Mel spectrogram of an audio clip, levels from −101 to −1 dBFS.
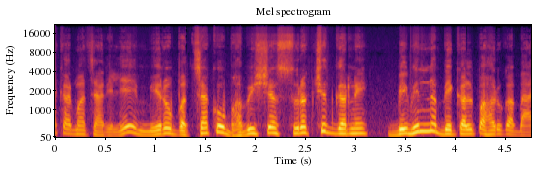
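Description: From 0.61 s to 4.52 s, automatic gain falling pulls the level down by about 5 dB as the gain control reacts to an input too loud, or too noisy, for its starting gain. Unlike the talker shifting position near 0.5 s and 4.0 s, this slow decline takes the room noise down with the voice, so the whole recording sinks together.

Between 1.43 s and 1.45 s, a lost packet rebuilt from error correction shows up as a brief rough, noisier patch with no gap or dropout. The decoder played the low-bitrate backup copy carried in the following packet. The length fits a single 20 ms frame. The continuity distinguishes it from concealment of an unrecovered loss.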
